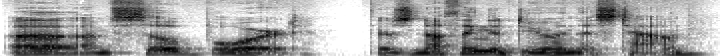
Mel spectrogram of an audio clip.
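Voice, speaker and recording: Casting: woman as sarcastic, bored teen sister, gravelly fry, deadpan teasing, comedic script read. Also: extremely low pitch, measured pace, exaggerated voice. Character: bored, sarcastic sixteen-year-old sister.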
